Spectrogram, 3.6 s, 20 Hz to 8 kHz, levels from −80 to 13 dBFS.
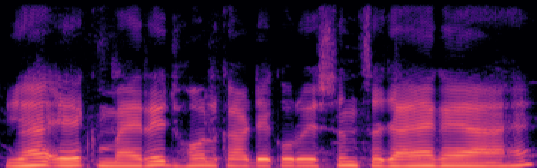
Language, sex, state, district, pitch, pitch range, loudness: Hindi, male, Bihar, Katihar, 160 Hz, 155-170 Hz, -13 LUFS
